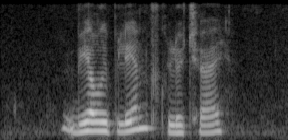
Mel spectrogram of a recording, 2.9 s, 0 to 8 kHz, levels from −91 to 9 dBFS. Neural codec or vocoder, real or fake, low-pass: none; real; 7.2 kHz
